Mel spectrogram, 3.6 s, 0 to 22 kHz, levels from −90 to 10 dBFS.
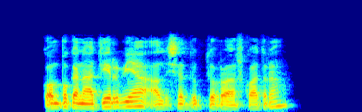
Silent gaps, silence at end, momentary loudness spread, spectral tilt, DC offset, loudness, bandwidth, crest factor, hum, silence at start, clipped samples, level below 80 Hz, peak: none; 0.75 s; 9 LU; -6.5 dB/octave; under 0.1%; -18 LUFS; 7.2 kHz; 18 dB; none; 0.45 s; under 0.1%; -54 dBFS; -2 dBFS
